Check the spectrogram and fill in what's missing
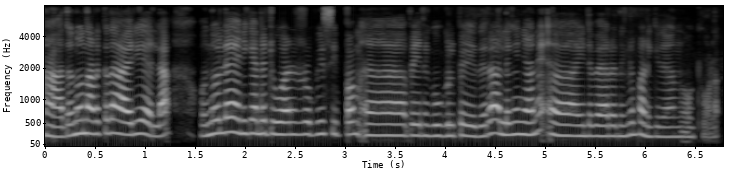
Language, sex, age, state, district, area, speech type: Malayalam, female, 60+, Kerala, Kozhikode, urban, spontaneous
